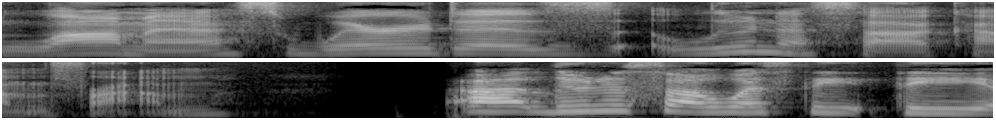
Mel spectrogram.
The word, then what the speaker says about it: Lughnasadh: Where does Loon-uh-sah come from?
